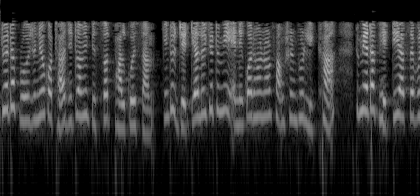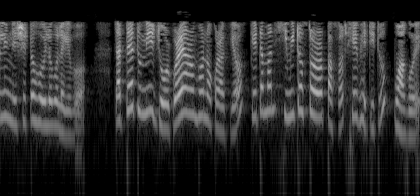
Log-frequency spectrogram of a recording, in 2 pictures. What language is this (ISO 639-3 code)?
asm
